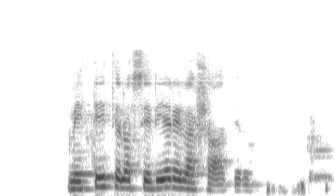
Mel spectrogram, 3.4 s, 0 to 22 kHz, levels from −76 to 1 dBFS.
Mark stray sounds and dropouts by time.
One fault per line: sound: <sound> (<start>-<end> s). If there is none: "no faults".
no faults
